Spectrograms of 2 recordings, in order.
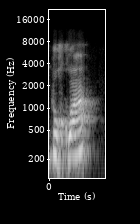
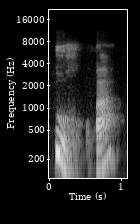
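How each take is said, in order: First: "pourquoi" as one joined word, rising; interrogative pourquoi. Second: "pourquoi" broken into "pour... quoi", rising; split pour quoi. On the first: Contrasting two meanings for students, questioning. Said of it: "c'est l'interrogation". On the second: Telling students it means towards what, split apart. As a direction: separate pour from quoi with a small gap. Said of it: "c'est vers quoi?". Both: Shown as a demonstration.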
